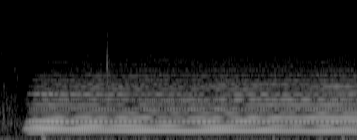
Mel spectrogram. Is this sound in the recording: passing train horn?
yes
